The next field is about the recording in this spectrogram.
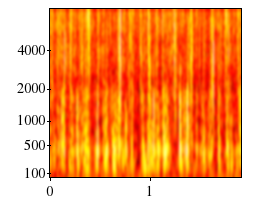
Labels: {"label": "biophony, sea urchins (Echinidae)", "recorder": "SoundTrap 600 or HydroMoth"}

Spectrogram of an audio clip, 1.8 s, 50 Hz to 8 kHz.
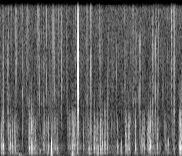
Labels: {"label": "biophony, sea urchins (Echinidae)", "recorder": "SoundTrap 600 or HydroMoth"}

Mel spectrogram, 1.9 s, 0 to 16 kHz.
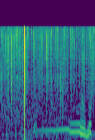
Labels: {"label": "biophony, cascading saw", "recorder": "SoundTrap 600 or HydroMoth"}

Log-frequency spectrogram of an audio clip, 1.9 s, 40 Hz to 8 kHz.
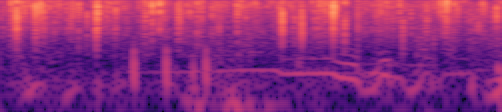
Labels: {"label": "biophony, cascading saw", "recorder": "SoundTrap 600 or HydroMoth"}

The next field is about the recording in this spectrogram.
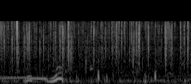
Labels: {"label": "biophony, cascading saw", "recorder": "SoundTrap 600 or HydroMoth"}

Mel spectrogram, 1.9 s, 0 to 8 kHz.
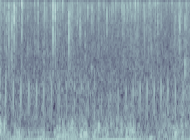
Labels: {"label": "biophony, rattle", "recorder": "SoundTrap 500"}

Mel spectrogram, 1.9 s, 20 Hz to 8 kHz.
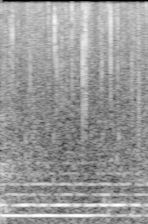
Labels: {"label": "biophony, midshipman", "recorder": "SoundTrap 500"}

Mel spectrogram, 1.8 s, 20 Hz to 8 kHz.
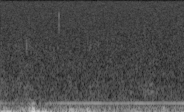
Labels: {"label": "anthrophony, boat engine", "recorder": "SoundTrap 300"}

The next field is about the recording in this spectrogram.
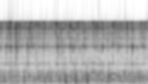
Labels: {"label": "biophony, cascading saw", "recorder": "HydroMoth"}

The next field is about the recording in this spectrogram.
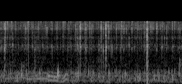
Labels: {"label": "biophony, cascading saw", "recorder": "HydroMoth"}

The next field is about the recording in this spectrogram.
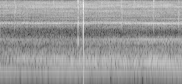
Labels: {"label": "anthrophony, boat engine", "recorder": "HydroMoth"}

